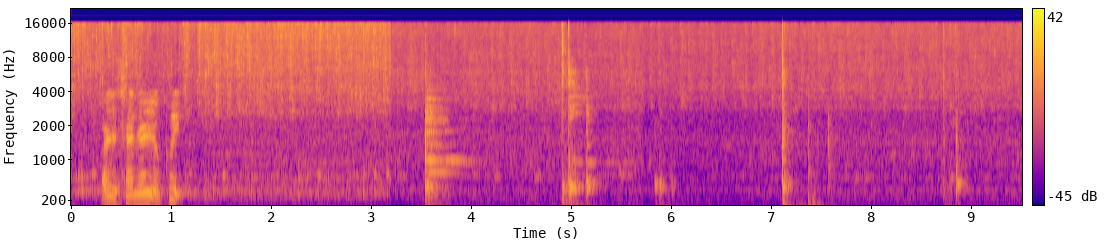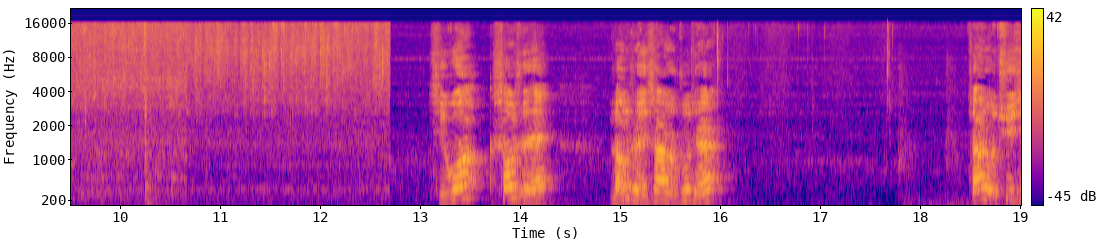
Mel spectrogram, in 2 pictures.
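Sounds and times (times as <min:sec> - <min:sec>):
kitchen tap running: 0:00.0 - 0:12.7.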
